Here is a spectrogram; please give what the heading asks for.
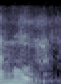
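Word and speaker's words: MOV: तो बेसिकली मैं मूव को मूव ही बोल रहा हूँ, बट अगर ध्यान से देखें तो एम ओ वी है, राइट। तो एम ओ वी को प्रोनाउंस हम करते हैं मूव, एम ओ वी E, right.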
